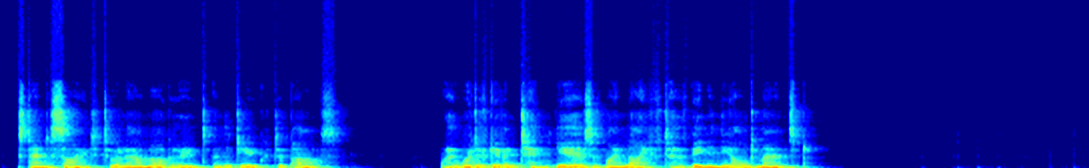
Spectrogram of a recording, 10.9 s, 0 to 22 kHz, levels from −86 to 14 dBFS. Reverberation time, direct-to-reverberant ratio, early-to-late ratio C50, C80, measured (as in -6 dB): 0.50 s, 0.0 dB, 9.5 dB, 13.0 dB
